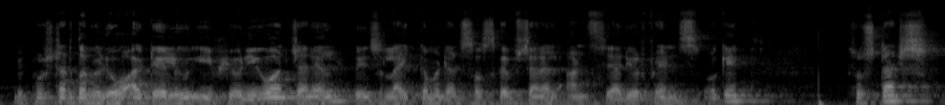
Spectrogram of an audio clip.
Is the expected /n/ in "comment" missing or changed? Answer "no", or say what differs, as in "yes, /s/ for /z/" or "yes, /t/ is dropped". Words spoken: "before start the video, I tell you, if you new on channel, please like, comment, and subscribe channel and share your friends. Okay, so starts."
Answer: yes, /n/ is dropped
